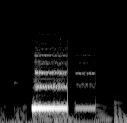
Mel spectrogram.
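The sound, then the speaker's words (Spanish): A telephone rings loudly in two close bursts, a steady harmonic electronic tone cutting in and out, with faint background noise and no talking. “Ah, antes de ser interrumpido por el ring del teléfono”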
